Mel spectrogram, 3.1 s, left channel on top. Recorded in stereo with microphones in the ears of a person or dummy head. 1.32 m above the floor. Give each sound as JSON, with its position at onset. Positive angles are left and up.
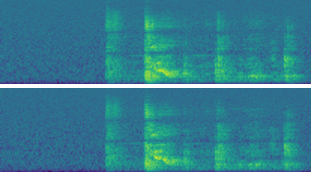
{"t": 1.1, "sound": "running footsteps", "side_deg": 0, "distance_m": 3.0}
